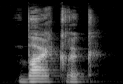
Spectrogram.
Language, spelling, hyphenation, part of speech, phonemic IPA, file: Dutch, barkruk, bar‧kruk, noun, /ˈbɑr.krʏk/, Nl-barkruk.ogg
- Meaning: bar stool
